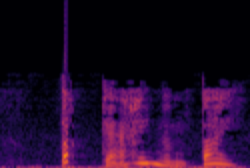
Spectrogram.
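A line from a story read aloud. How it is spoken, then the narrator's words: Shouting sharply. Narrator (Vietnamese): Nguyên Huân cất tiếng quát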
